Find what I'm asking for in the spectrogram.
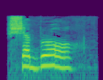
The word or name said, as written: chabrol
